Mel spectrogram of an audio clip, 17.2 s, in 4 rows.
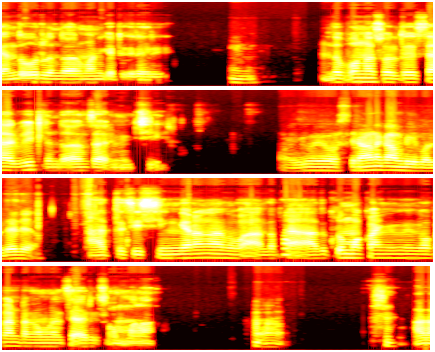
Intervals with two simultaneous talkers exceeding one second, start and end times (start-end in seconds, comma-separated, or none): none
